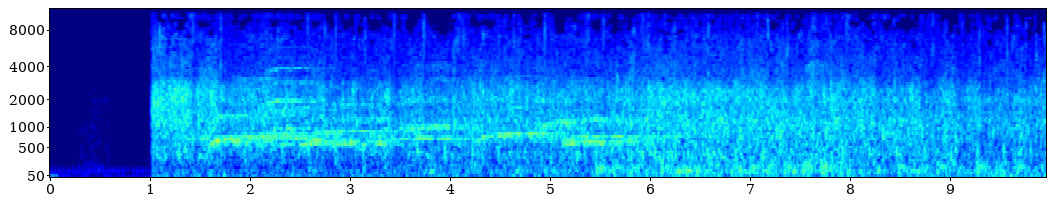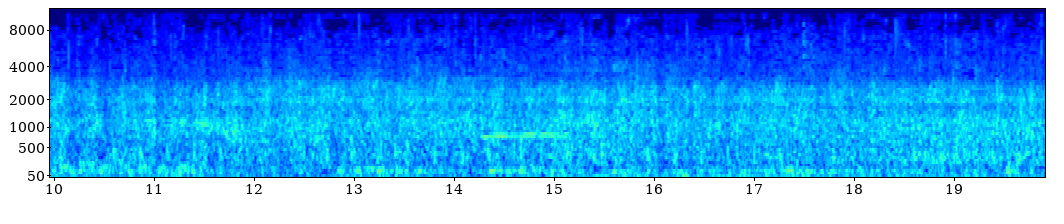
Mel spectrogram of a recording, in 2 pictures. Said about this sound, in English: We still love you, essential workers. And we're going to start it off the clapping session right now.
